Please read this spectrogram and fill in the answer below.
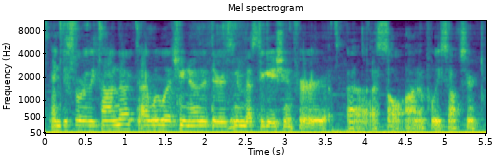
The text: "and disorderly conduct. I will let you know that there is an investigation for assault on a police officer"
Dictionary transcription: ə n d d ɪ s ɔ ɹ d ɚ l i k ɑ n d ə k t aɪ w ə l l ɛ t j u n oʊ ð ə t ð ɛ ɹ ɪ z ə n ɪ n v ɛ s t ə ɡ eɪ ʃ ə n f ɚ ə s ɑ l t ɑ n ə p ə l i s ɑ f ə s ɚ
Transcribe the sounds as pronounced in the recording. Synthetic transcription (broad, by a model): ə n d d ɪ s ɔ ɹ l i k ɑ n d ə k t aɪ w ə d l ɛ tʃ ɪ n oʊ ð ə t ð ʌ ɹ ɪ z n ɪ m v ɛ s t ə ɡ eɪ ʃ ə n f ɚ ə s ɑ l t n ə p ə l i s ɑ f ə s ɚ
